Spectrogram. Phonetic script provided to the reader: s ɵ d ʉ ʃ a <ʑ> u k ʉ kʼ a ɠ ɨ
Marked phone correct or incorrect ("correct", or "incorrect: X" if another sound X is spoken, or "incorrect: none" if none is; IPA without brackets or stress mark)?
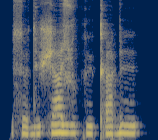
correct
